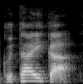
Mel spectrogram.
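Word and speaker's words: 具体化: 발음은 구타이까, 구타이까.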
